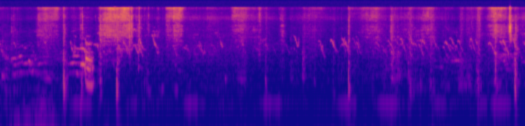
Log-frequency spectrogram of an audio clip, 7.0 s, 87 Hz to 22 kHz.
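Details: Francolin (teetar) chicks, 28 days old, feeding in a yard, give a steady stream of thin, high chirps and peeps, several each second, over a low intermittent hum.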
